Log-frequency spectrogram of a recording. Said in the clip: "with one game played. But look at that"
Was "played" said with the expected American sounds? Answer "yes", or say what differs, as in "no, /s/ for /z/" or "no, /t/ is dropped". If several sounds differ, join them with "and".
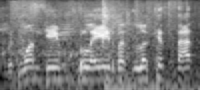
no, /b/ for /p/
